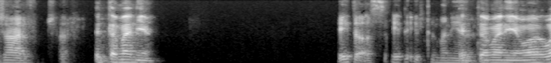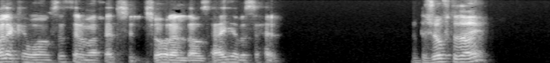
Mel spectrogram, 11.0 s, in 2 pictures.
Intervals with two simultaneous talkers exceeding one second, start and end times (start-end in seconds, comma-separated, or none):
none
